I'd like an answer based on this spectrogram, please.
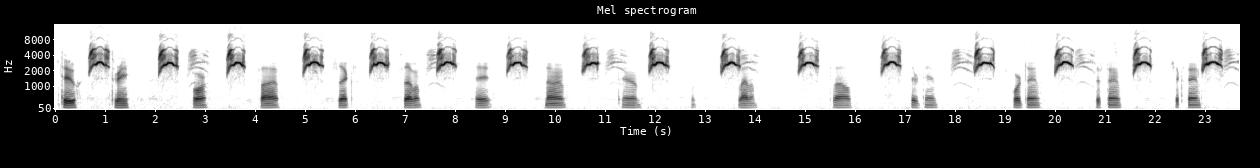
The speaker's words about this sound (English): Here are cries and alarm notes of two rufous-sided towhees, and probably near their nest. This is the female.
